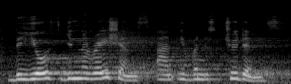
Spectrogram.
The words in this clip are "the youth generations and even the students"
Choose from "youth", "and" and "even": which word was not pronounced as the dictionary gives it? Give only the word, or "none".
youth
